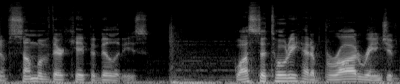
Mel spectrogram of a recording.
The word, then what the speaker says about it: Guastatori: Let's start with the pronunciation, Guastatori. Say it a few times out loud, it's easier than it looks.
